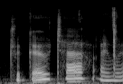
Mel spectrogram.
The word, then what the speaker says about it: Dragotta: Yeah, and I do not know the first name, but it's Dragotta.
